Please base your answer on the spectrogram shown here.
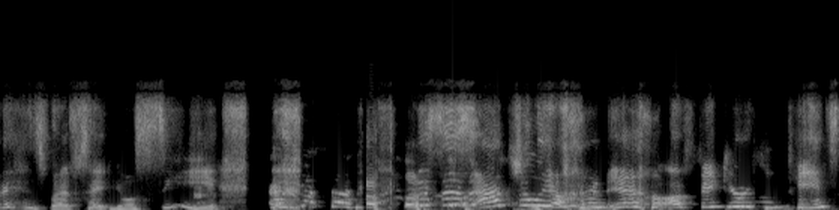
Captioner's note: group laughs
